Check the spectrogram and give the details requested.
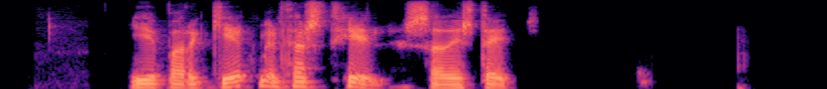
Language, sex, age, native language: Icelandic, male, 20-29, Icelandic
